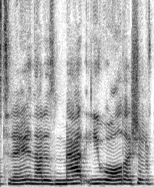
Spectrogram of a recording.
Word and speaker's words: Ewald: This is Rachel Marshall and Bruce Wener and we have a special guest with us today and that is Matt Ewald. I should have pronounced or asked about the pronunciation of your name in advance.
